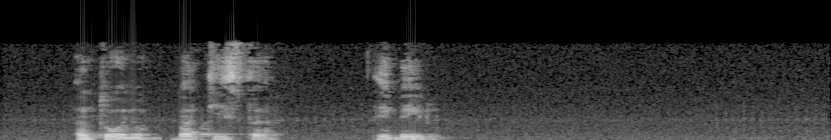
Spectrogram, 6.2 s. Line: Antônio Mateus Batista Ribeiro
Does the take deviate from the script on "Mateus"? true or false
true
